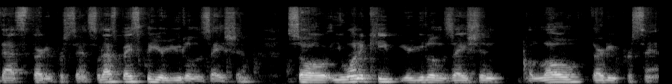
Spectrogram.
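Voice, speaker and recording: This man speaks in an American accent at a moderate pace. His voice is fairly low in pitch with a dark, mellow tone and ordinary pitch variation. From San Jose, California. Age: 40s. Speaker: financial literacy educator. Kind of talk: casual interview.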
